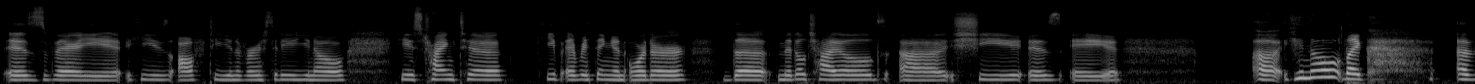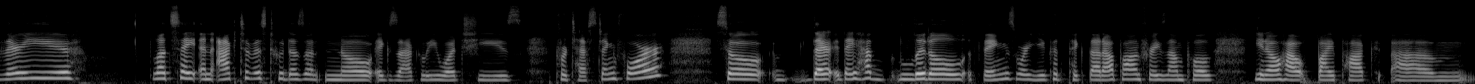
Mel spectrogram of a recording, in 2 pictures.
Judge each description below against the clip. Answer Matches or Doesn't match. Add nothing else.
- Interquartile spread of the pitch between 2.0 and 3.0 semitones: Matches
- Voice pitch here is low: Doesn't match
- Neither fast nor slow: Doesn't match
